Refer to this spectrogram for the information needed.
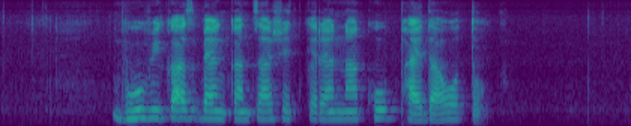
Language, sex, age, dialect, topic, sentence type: Marathi, female, 60-100, Standard Marathi, banking, statement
